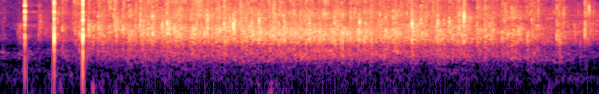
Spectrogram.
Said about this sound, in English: Nicodemus, Mary, Nathaniel, we applaud you tonight.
